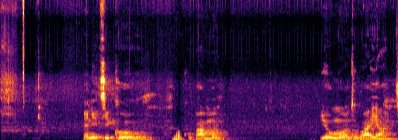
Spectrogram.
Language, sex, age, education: Yoruba, male, 15-29, tertiary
